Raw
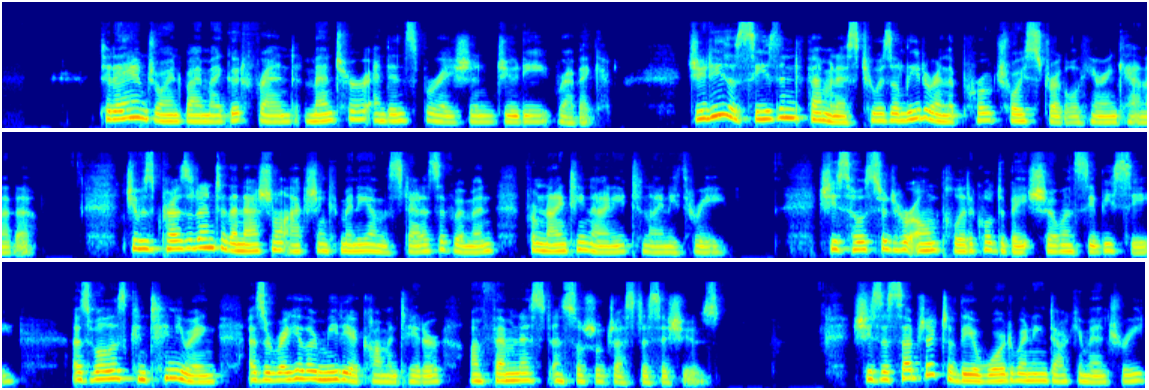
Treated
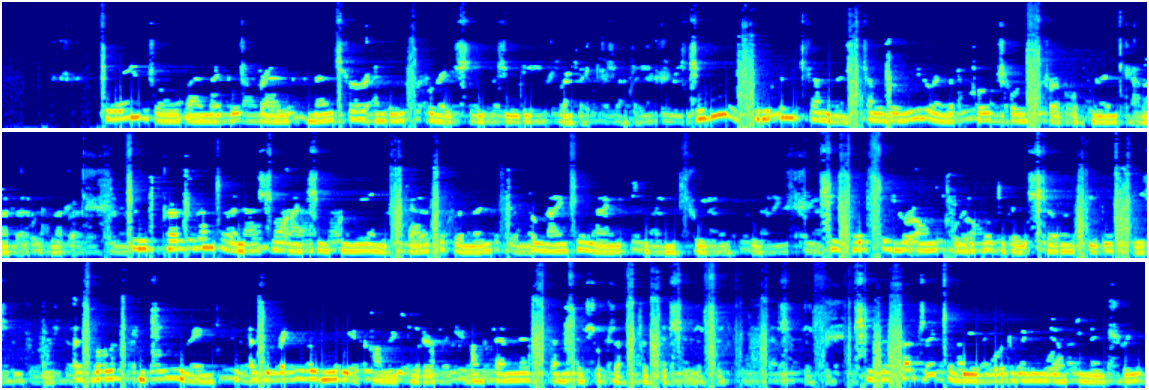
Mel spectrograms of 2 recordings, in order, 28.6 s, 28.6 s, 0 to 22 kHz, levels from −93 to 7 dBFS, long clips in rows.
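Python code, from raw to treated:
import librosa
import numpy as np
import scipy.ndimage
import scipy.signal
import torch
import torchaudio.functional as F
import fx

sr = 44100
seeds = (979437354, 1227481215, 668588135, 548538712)

y = fx.bin_expand(x, sr, power=1.5)
y = fx.high_shelf(y, sr, hz=6100.0, db=7.5)
y = fx.echo_alternate(y, sr, ms=453, hz=1700.0, feedback_pct=54, wet_db=-12.5)
y = fx.sample_hold(y, sr, seeds[0], rate_hz=9000.0, jitter_pct=20)
y = fx.spec_gate(y, sr, threshold_db=-20, keep='strong')
y = fx.level_steps(y, sr, step_db=13)
y = fx.peak_eq(y, sr, hz=350.0, db=5.0, octaves=0.28)
y = fx.notch(y, sr, hz=490.0, q=12.0)
y = fx.rev_double_slope(y, sr, seeds[1], early_s=0.43, late_s=2.0, knee_db=-22, drr_db=19.0)
y = fx.band_squash(y, sr, depth_pct=70)
y = y * librosa.db_to_amplitude(8.0)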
